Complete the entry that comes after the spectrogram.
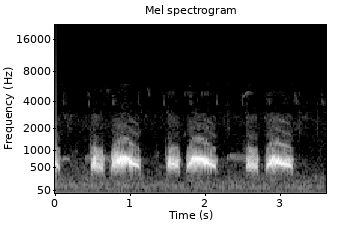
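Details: Spotted dove from a bird trap baited with bare bait, 15 August 2020. Three evenly spaced coo phrases about one second apart, each a brief lead note followed by a fuller, drawn-out coo. Clean and quiet.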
